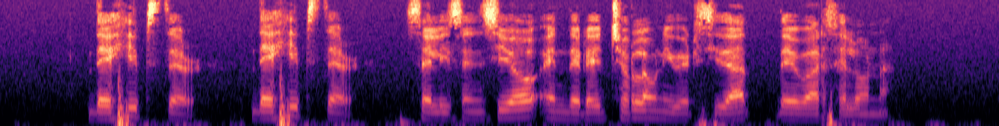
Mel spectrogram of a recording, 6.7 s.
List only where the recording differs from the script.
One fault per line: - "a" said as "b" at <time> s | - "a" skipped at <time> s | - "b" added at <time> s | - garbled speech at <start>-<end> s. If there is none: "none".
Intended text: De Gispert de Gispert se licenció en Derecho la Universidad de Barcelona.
none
